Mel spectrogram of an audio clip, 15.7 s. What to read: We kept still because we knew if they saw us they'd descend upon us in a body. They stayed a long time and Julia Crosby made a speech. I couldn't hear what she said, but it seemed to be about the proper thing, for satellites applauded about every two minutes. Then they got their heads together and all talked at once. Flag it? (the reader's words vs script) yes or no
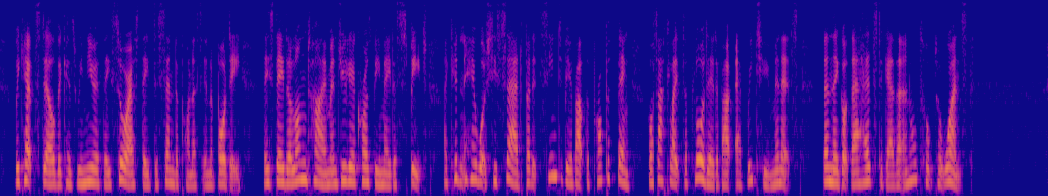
no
